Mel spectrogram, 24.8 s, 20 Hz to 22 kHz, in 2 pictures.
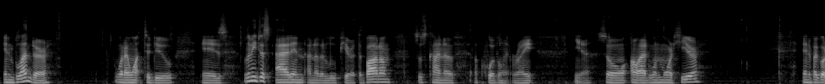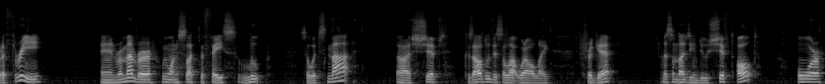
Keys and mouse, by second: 0.7 shift+middle click, 1.0 middle click, 1.5 click, 3.6 ctrl+r, 5.3 click, 9.4 ctrl+r, 11.1 click, 11.4 click, 12.2 3, 14.3 ctrl+alt+click, 17.4 click, 17.7 shift+click, 18.5 click, 19.0 alt+shift+click, 19.7 click, 20.5 alt+shift+click, 23.9 click, 24.5 click.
